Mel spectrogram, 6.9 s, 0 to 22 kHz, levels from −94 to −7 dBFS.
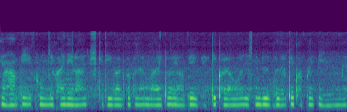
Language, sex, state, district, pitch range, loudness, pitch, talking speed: Hindi, female, Bihar, Bhagalpur, 185-195 Hz, -33 LUFS, 190 Hz, 260 wpm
